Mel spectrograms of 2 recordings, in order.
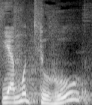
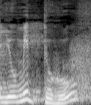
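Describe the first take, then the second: First: The first syllable has an 'a' vowel. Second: The first syllable has a 'u' vowel. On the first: It comes from the word for ink. "kalau dibaca ya mudduhu dia berasal dari kata midad" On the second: It comes from the word for supporting or adding. "dhammah pada huruf ya-nya"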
